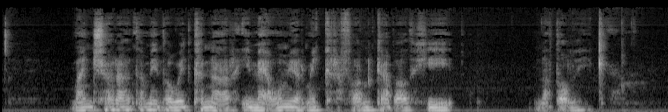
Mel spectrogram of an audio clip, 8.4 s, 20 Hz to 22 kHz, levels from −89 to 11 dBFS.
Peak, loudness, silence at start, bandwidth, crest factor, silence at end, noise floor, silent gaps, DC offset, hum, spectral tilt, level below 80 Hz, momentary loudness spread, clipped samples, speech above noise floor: -2 dBFS; -23 LUFS; 0.05 s; 16.5 kHz; 22 dB; 0.55 s; -57 dBFS; none; under 0.1%; none; -5 dB/octave; -48 dBFS; 12 LU; under 0.1%; 35 dB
